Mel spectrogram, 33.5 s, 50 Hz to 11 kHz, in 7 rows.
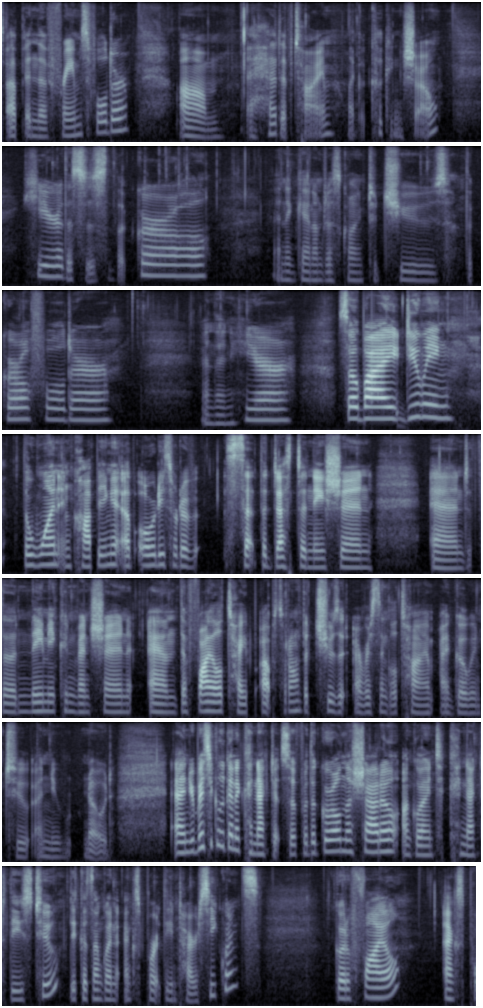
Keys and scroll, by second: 5.7-7.0 typing, 14.0-14.8 typing.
